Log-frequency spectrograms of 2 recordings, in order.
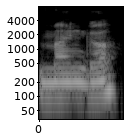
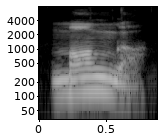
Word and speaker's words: manga: It's not pronounced manga. Oh, sorry. It's pronounced manga.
